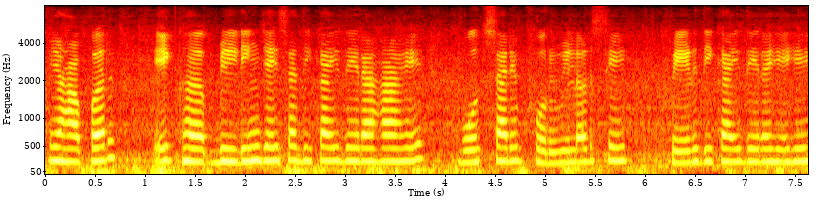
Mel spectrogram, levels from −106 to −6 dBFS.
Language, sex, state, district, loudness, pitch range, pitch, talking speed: Hindi, female, Maharashtra, Nagpur, -22 LUFS, 225-240 Hz, 235 Hz, 140 wpm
